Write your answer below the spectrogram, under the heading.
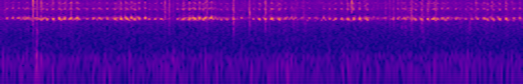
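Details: Cricket chirps come as regular high, pulsed bursts, roughly ninety a minute, each a quick ticking trill. Scattered soft clicks and faint low rustle sit underneath.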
